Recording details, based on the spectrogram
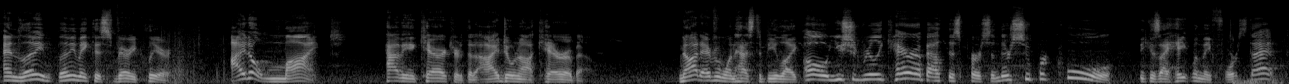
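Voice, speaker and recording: A man's voice: fairly high pitch, very animated, normal speed, a little hiss or hum. A man giving casual reaction commentary as a game streamer, opinionated, informal and jokey.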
